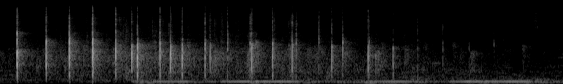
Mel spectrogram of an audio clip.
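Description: Audience at a company employee award ceremony claps for a service award recipient: a sparse round of distinct, sharp handclaps, brisk at first, then thinning out and fading over a few seconds.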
